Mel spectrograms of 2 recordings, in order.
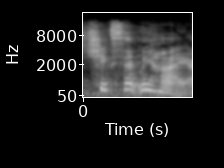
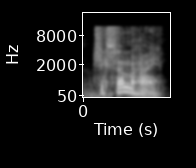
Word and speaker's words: Csikszentmihalyi: I've only heard it as Csikszentmihalyi. Are you gonna? What? How did he say it? Csikszentmihalyi.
